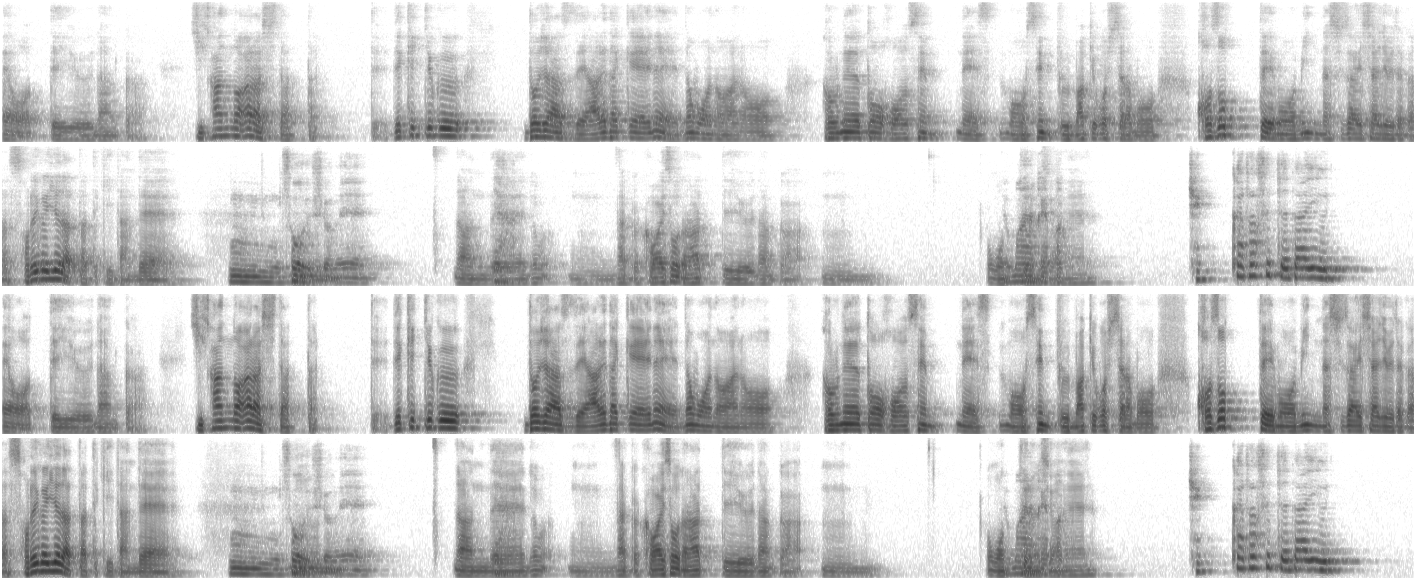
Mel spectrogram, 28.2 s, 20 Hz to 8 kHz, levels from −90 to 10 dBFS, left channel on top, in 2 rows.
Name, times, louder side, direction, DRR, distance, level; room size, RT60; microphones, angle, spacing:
voice 1, 0.0-1.4 1.9-3.2 3.7-4.7 5.2-7.7 8.2-12.3 12.6-15.9 17.0-17.5 18.6-22.9 24.0-25.1, right 5 dB, 65° right, 0.3 m, -24 dB
voice 2, 16.4-17.8 19.0-19.3 24.1-24.7 26.0-26.1 26.4-27.4, equal, ahead, 0.5 m, -26 dB
17.0 x 7.7 x 2.3 m
head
